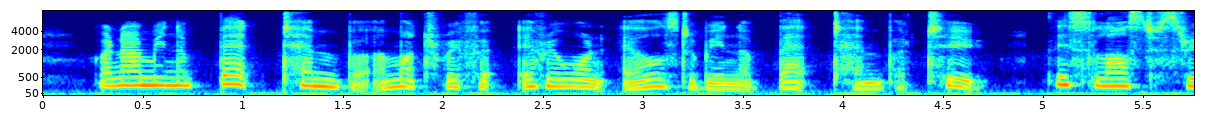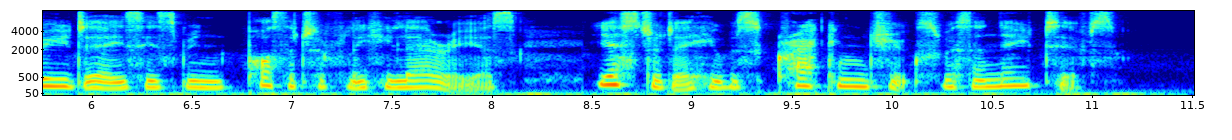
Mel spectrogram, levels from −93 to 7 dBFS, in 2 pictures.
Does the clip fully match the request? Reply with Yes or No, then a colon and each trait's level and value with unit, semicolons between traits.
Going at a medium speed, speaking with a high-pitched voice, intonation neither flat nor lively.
Yes: average, 175 wpm; high, 205 Hz; average, 3.7 semitones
